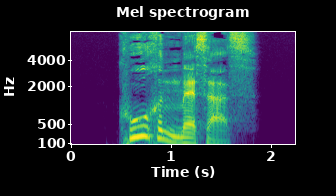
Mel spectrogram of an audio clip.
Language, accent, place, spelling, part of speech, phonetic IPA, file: German, Germany, Berlin, Kuchenmessers, noun, [ˈkuːxn̩ˌmɛsɐs], De-Kuchenmessers.ogg
- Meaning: genitive singular of Kuchenmesser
